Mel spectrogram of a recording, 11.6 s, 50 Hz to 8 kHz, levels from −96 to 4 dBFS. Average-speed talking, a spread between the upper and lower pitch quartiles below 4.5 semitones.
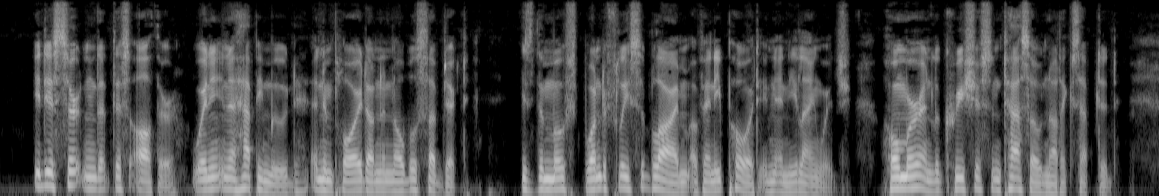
Yes: average, 180 wpm; average, 3.8 semitones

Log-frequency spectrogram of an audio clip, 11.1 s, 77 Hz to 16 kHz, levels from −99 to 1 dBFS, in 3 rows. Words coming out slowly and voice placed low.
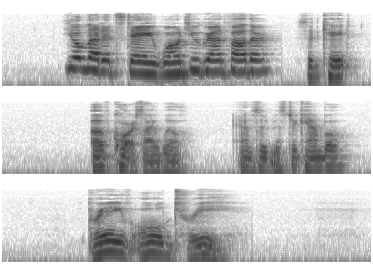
Yes: slow, 105 wpm; low, 130 Hz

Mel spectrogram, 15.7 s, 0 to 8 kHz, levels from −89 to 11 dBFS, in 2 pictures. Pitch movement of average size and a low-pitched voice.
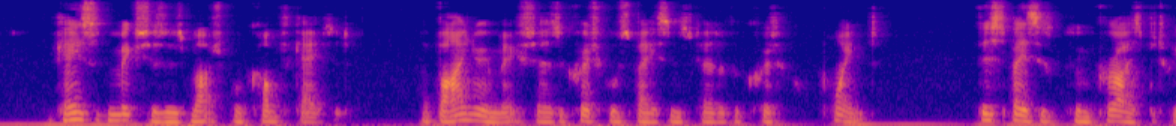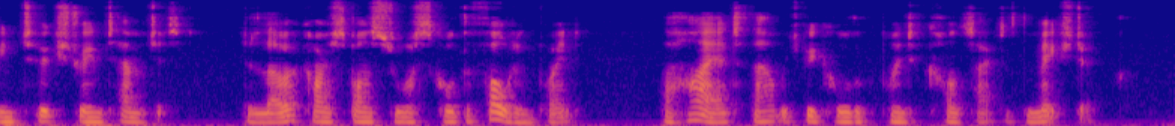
No: narrow, 2.2 semitones; low, 115 Hz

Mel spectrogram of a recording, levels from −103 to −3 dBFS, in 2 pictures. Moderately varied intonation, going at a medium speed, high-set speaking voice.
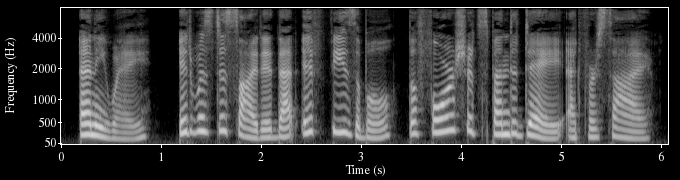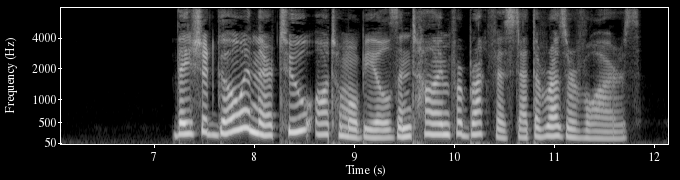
No: wide, 7.0 semitones; average, 145 wpm; high, 210 Hz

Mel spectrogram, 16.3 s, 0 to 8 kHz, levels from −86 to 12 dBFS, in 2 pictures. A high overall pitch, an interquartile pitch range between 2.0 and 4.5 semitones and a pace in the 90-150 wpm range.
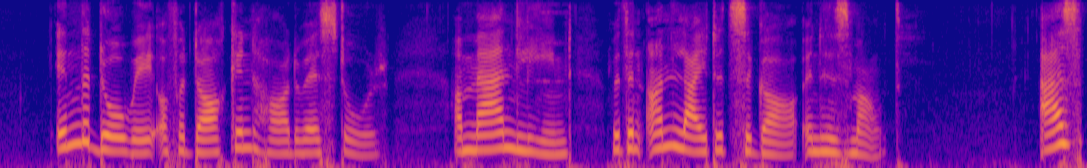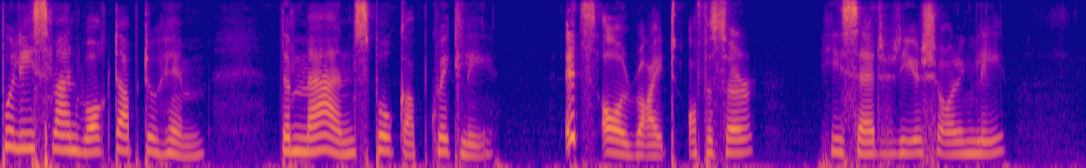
Yes: high, 195 Hz; average, 4.0 semitones; slow, 135 wpm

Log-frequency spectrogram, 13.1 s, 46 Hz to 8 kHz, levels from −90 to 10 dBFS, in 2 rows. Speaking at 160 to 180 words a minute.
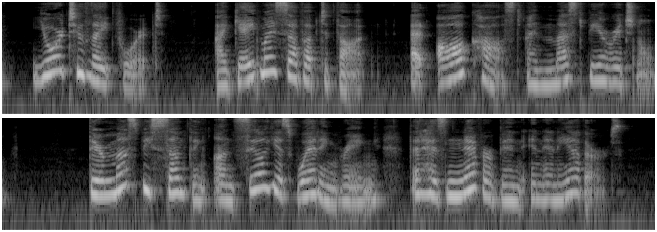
No: average, 150 wpm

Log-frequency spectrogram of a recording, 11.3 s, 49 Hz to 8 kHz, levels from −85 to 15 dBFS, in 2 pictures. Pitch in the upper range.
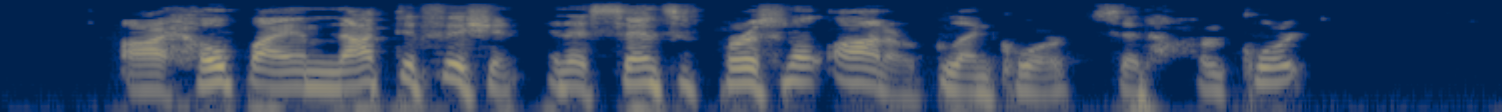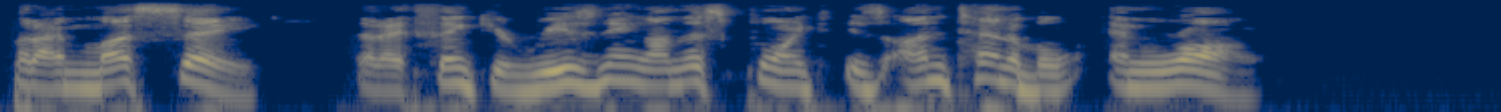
No: medium, 165 Hz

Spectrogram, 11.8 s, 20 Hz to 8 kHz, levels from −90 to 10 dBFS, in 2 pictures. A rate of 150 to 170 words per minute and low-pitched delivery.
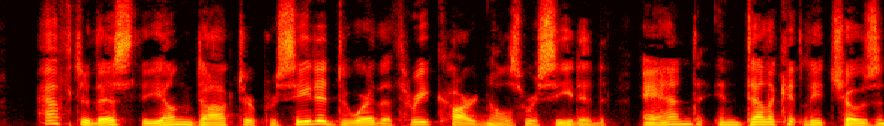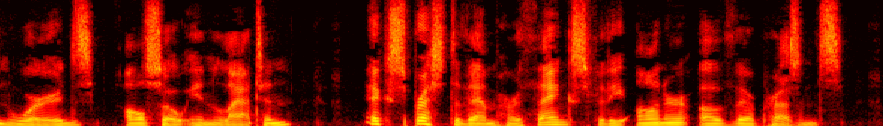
Yes: average, 165 wpm; low, 115 Hz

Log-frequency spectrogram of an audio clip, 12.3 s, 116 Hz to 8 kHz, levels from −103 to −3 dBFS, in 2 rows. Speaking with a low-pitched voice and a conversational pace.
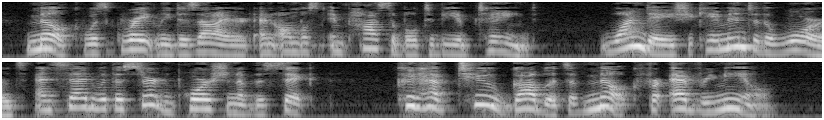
No: high, 210 Hz; average, 170 wpm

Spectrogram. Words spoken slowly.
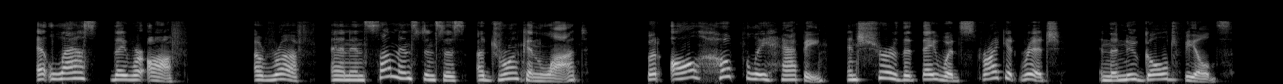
No: average, 145 wpm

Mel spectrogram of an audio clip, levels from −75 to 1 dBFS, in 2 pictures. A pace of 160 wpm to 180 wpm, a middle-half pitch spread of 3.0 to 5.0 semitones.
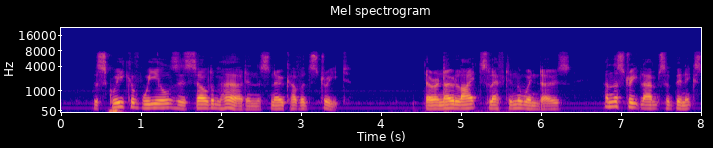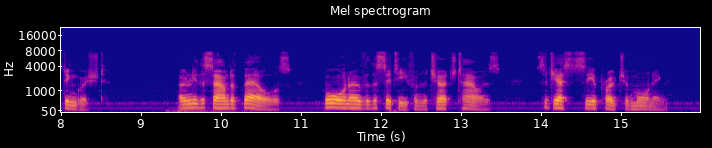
Yes: average, 170 wpm; average, 4.0 semitones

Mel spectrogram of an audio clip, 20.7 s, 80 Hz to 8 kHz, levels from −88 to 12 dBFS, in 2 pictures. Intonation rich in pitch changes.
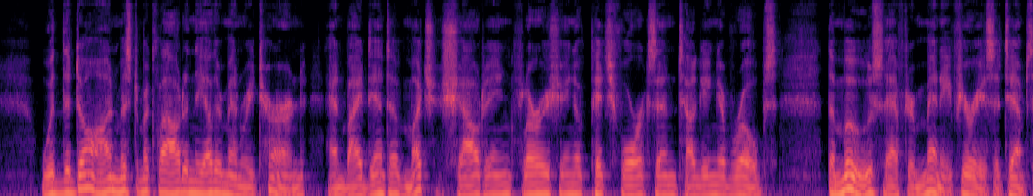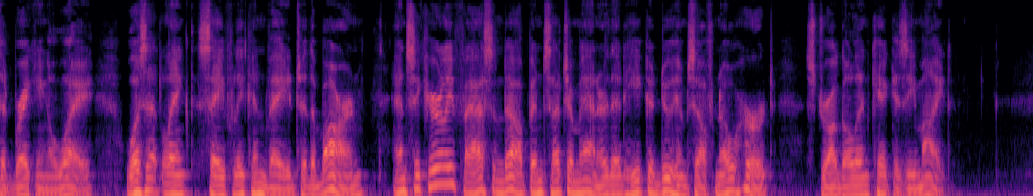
No: average, 4.5 semitones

